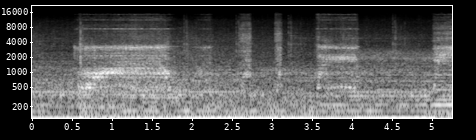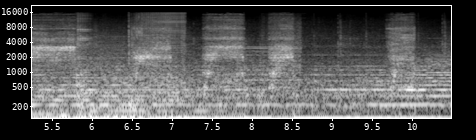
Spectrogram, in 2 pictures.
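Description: Rough seam opal ground against a coarse wet lapidary grinding wheel: the machine's motor hums steadily while the stone rasps on the wheel in repeated short passes, several times, as the potch is ground off its top toward the colour bar.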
